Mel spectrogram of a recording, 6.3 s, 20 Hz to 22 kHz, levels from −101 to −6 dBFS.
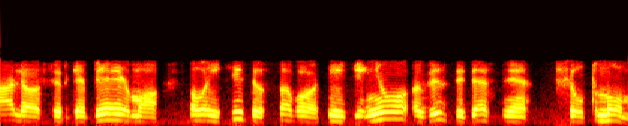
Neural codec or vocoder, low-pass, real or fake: codec, 16 kHz, 6 kbps, DAC; 3.6 kHz; fake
